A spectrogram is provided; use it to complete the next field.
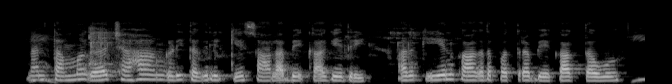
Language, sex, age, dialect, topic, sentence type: Kannada, female, 25-30, Dharwad Kannada, banking, question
